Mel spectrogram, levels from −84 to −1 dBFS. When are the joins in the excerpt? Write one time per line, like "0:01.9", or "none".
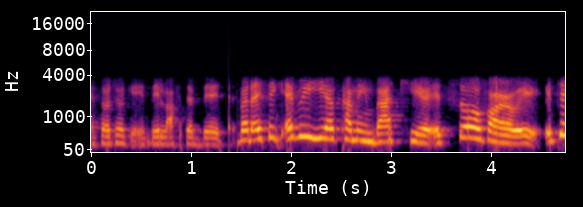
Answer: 0:01.4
